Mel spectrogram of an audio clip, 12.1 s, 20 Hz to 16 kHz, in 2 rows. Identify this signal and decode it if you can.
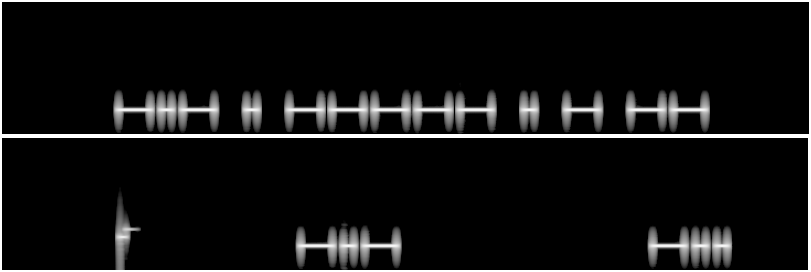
Morse code, heard as a keyed tone, about 15 wpm, spaced as for 10 wpm, 700 Hz. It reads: KE0ETM KD
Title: USA Call Signs - 6 Characters - 8x Character Spacing - 15wpm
